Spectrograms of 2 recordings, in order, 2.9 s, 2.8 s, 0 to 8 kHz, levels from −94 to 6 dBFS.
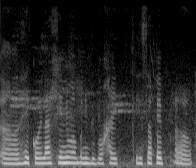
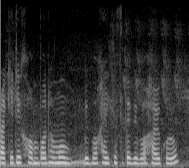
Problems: background sounds at intervals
